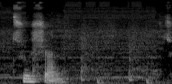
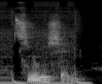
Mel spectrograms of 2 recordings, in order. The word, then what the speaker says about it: tuition: The Americans will call it tuition, while the British will call it tuition. There's a E sound and the British pronunciation. Tuition, like stew, tuition. Or the Americans would just say tuition. So, and also there's a short E, tuition. So it's not tuition.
